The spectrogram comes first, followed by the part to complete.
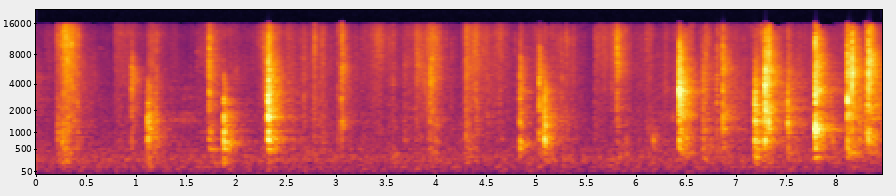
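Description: Cling film crinkling and crackling in irregular bursts as it is stretched and wrapped tight around a thin clear plastic tub.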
